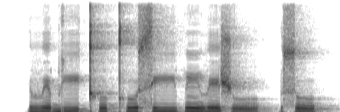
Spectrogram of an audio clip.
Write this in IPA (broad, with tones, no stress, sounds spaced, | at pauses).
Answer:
β ɪ˨ b iː˦ kʰ u˨ kʰ u˦ s iː˦ p ĩ˦˨ β e˦ ʃ uː˨ | s u˨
